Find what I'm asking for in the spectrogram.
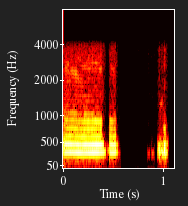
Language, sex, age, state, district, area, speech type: Marathi, male, 18-30, Maharashtra, Ahmednagar, rural, conversation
